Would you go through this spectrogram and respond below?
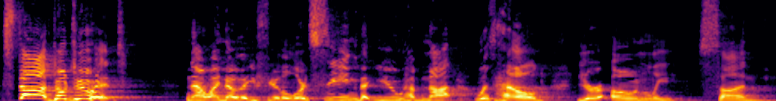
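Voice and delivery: the angel screams at Abraham to stop; angel screaming. Acted. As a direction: cry out to halt the sacrifice. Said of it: "the angel screams".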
